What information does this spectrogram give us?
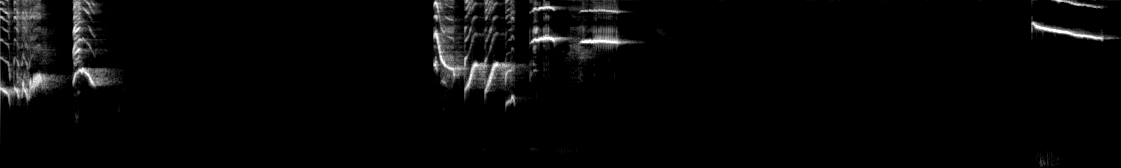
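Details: Orange-headed thrush in the morning, singing in the rapid 'tembakan' style: short bursts of bright whistled notes with sharp downward slurs, separated by pauses of about three seconds, ending with one thin, very high, descending whistle.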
